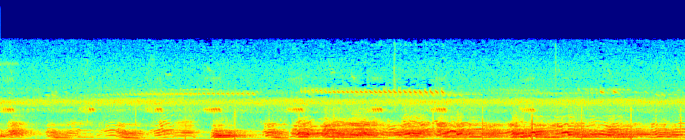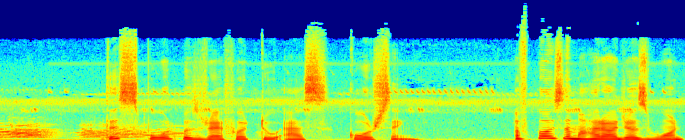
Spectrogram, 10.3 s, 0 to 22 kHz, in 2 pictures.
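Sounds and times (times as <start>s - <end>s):
pack of hunting hounds barking and howling: 0.0s - 7.2s
speech: 6.0s - 8.4s, 9.1s - 10.2s.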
